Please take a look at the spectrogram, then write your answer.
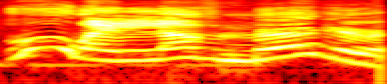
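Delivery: high, loud, slow evil glee; gleeful villain. Pretend. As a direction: relish it like a giddy killer. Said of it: "Cheerful as in".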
